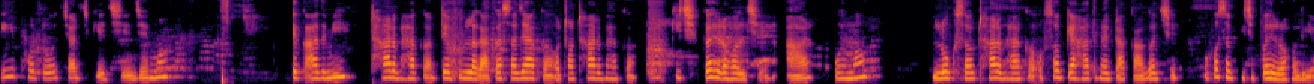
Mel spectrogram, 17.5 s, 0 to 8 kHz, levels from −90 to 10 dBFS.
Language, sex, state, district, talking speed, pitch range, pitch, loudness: Maithili, female, Bihar, Saharsa, 155 wpm, 215-250 Hz, 230 Hz, -19 LUFS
